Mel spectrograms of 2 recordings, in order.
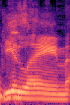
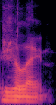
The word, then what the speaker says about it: Ghislaine: I would go to the classic Ghislaine. Oh, Ghislaine. Okay. Ghislaine. I mean, I think in France, that's how it would be said.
